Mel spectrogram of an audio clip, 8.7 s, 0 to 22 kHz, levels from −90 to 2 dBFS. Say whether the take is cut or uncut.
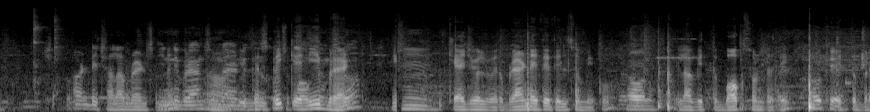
cut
